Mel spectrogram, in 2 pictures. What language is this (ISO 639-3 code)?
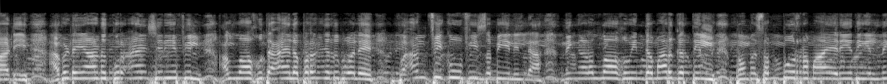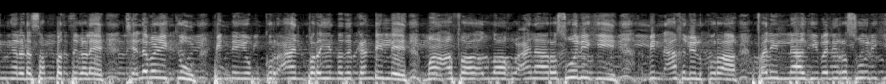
mal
